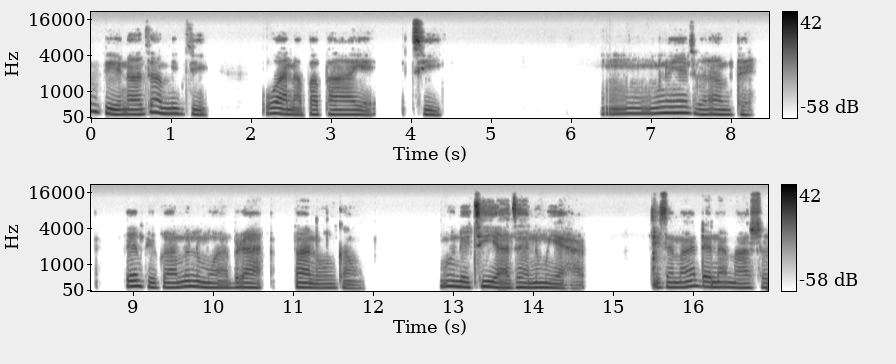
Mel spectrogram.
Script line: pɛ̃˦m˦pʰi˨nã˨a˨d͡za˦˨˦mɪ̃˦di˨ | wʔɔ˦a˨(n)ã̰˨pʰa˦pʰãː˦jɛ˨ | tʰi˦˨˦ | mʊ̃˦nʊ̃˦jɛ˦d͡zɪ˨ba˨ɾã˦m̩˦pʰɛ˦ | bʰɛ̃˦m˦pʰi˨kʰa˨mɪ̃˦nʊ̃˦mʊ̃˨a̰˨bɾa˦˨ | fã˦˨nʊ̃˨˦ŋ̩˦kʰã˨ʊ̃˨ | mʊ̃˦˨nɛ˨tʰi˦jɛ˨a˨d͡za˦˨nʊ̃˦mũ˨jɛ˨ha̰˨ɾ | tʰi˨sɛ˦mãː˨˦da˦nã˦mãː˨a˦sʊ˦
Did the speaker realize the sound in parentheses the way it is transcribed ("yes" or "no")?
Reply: yes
